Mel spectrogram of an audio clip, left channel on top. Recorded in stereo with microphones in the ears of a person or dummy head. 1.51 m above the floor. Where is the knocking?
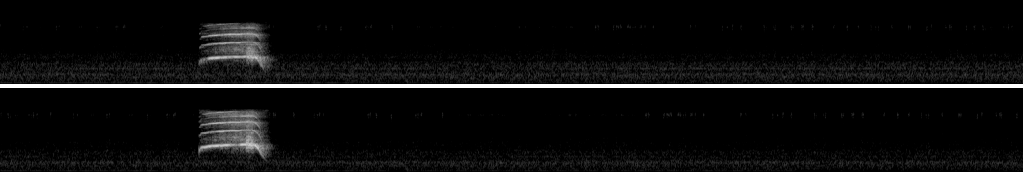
No knocking in this recording.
